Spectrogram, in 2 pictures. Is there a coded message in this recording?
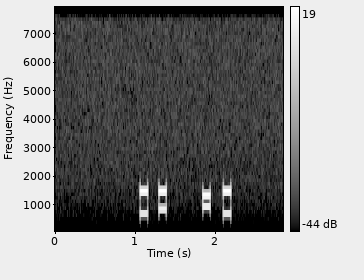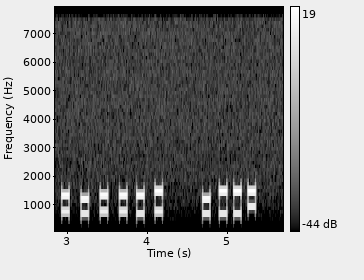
Yes: DTMF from 1.1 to 5.4 s, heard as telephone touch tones, dialled by hand, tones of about 100 ms. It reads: 39 03 515526 133#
